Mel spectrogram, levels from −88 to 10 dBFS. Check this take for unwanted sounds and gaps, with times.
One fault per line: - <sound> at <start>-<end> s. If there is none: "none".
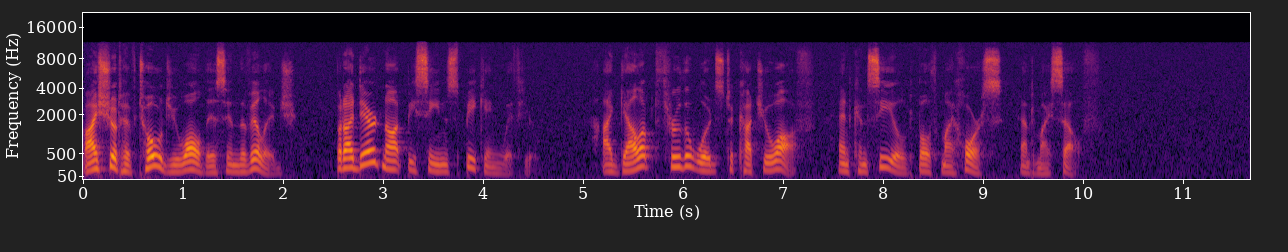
none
